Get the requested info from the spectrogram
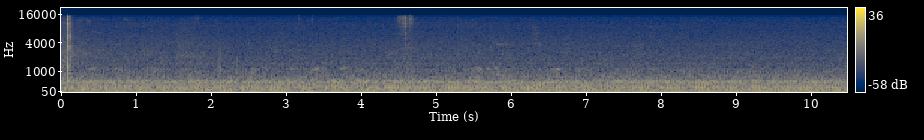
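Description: Steady low hum of an idling vehicle engine, with a sharp click right at the start.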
